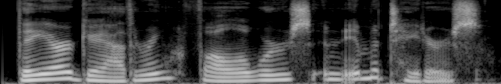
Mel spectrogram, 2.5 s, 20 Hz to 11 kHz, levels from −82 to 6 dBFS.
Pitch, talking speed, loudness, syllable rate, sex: 195 Hz, 145 wpm, -18 LUFS, 6.2 syllables/s, female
